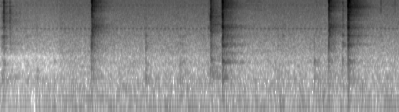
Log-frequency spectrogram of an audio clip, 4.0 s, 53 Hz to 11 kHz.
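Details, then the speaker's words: 1990 Cagiva 750 Elefant, new relay wiring with old instrument panel plugged in and ignition on: sharp dry relay clicks, some in quick pairs, the power relay engaging normally. "I'll just plug in the old instrument panel now to see if everything works well not much happened but you can see here and maybe you can hear a clicking sound from the relay"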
